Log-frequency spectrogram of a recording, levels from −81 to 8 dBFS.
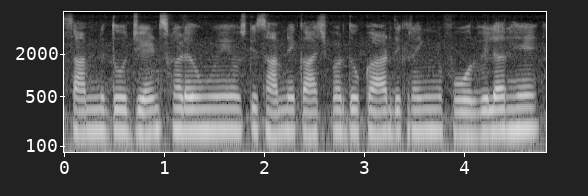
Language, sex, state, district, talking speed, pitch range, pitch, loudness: Hindi, female, Madhya Pradesh, Bhopal, 225 wpm, 155-165 Hz, 165 Hz, -15 LUFS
